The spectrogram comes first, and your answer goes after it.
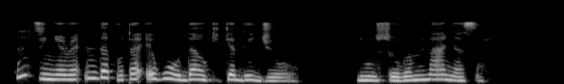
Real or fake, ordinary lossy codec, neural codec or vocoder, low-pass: fake; none; codec, 16 kHz, 4 kbps, X-Codec, WavLM features, trained on Multilingual LibriSpeech; 7.2 kHz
